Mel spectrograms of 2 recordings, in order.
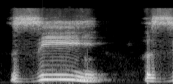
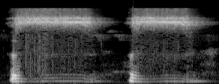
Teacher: जा में सीटी आएगी, सीटी के साथ पढ़ा जाएगा जी जी, ये वाली आवाज़ आनी चाहिए ज, ज, ये आवाज़ आएगी तो ये सही तरीके से सीटी इसमें पढ़ी जाएगी।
